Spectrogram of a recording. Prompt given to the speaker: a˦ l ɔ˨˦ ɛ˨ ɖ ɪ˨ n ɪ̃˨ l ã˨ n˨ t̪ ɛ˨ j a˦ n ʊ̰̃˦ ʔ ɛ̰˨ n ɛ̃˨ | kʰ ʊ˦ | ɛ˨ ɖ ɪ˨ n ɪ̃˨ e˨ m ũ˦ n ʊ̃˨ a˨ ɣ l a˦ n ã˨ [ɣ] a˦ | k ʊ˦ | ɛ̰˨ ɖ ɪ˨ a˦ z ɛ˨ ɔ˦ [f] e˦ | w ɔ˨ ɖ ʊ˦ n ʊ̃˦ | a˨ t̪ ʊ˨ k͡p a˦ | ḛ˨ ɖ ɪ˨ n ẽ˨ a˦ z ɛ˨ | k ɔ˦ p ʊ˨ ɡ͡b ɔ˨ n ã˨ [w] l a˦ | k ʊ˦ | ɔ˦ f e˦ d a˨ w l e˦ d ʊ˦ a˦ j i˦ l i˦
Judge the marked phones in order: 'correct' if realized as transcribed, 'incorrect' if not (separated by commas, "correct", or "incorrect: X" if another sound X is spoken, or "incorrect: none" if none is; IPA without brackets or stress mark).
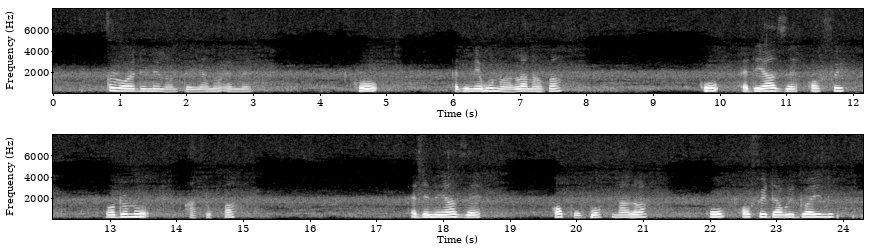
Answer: incorrect: v, correct, incorrect: ɣ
